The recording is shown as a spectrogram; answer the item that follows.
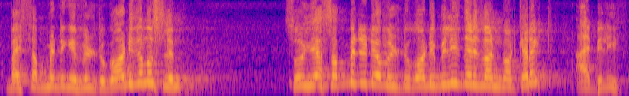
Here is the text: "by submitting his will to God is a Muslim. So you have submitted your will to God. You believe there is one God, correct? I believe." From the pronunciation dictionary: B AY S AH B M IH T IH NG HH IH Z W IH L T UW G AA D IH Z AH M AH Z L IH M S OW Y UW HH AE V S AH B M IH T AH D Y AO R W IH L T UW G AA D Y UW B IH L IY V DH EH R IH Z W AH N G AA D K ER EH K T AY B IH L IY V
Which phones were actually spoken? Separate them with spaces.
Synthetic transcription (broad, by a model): B AY S AH B M IH T IH NG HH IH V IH L T UW G AA D IH Z AH M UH S L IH M S OW Y UW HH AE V S AH B M IH T AH D Y AO R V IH L T UW G AA D Y UW B IH L IY V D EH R IH Z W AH N G AA D K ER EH K T AY B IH L IY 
